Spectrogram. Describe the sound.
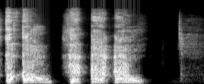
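A voice imitates someone clearing their throat at the movies, giving a rapid run of harsh, gravelly bursts followed by a faint, short final rasp.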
